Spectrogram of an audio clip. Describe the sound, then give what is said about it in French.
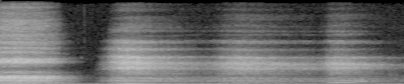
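Audible slow breathing during a guided breathing exercise, each breath drawn as an airy rush of varying length, with a few separated breaths and brief pauses between them, heard alone and fairly faint. “donc là j'ai fait un temps d'inspire, trois temps d'expire, puis après on va faire l'inverse”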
